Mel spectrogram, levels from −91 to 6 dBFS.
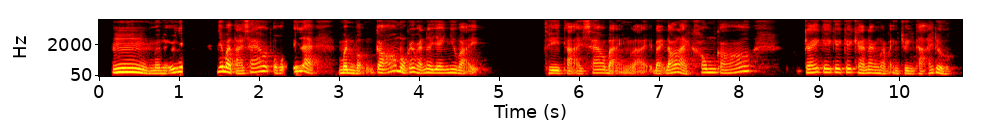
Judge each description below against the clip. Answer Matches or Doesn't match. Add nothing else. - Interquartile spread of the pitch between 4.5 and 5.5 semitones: Matches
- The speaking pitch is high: Doesn't match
